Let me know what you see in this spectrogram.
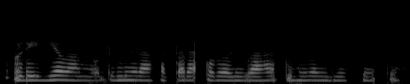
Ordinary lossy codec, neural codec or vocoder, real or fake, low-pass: none; codec, 16 kHz in and 24 kHz out, 2.2 kbps, FireRedTTS-2 codec; fake; 3.6 kHz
